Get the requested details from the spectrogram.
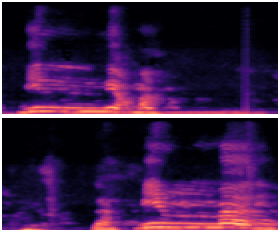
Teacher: Nah, kalau itu idgham kamil, makhraj dan sifatnya nun itu kan masuk secara keseluruhan kepada huruf yang kedua. Makhrajnya nun itu kan di ujung lidah.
